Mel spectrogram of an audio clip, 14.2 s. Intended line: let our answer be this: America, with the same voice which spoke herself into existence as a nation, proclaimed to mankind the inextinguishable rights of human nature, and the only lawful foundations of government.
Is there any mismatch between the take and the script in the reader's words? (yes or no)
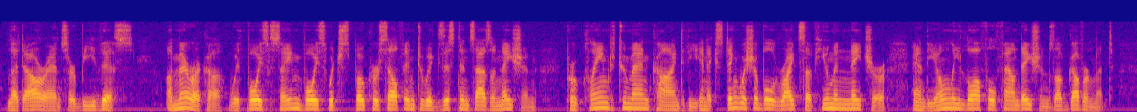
yes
